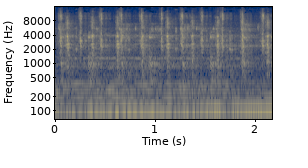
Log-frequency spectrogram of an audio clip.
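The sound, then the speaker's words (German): Five cuckoo clocks, each set to a different time zone, ticking together, a steady run of quick, bright clicks that overlap into a busy rhythm over a low constant hum, with no voices. “Kobler sah angespannt auf die Kuckucksuhren. Die Sekunden tickten.”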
